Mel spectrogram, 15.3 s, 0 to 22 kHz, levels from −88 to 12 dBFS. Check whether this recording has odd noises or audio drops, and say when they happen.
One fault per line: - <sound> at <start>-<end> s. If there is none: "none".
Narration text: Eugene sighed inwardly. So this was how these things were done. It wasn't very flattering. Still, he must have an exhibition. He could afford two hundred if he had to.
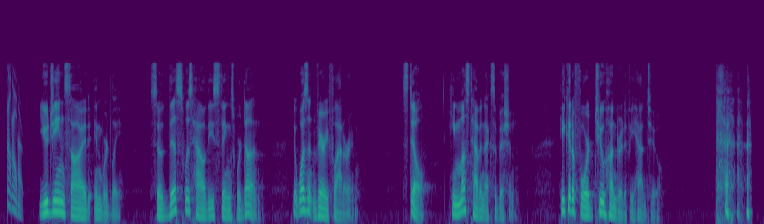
- chirp at 0.1-0.5 s
- laugh at 14.3-15.1 s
